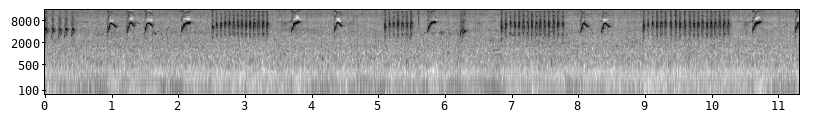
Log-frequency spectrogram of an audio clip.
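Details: Vigorously singing kolibri ninja (little spiderhunter), used to prompt birds that stopped singing: steady series of rising high whistles in twos and threes, broken by recurring buzzy trill bursts.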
